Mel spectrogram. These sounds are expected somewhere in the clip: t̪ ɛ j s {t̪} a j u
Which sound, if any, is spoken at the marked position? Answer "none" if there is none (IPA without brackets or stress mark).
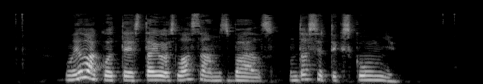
t̪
